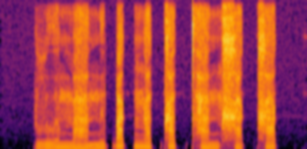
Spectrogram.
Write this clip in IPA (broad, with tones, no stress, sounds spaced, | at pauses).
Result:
l u˨˦ ə̯ m aː˨˩ n ɨ˨˦ ɓ a˦˥ k̚ ŋ a˦˥ t̚ x a˦˥ t̚ t̪ʰ a˨˦ n x a˨˩ k̚ x a˦˥ k̚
